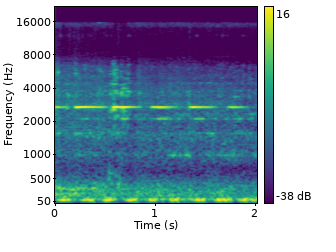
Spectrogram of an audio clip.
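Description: New Mexico Rail Runner MPI MP36PH-3C diesel locomotive running while standing at the platform: a steady deep throb of about four to five beats a second, with a faint high whine coming and going above it.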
